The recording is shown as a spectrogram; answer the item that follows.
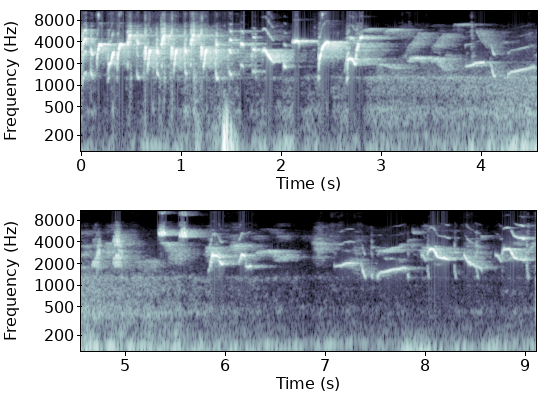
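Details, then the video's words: Flycatcher song used as a training recording for champion songbirds: a dense, fast run of high, sharp chirps and downslurred whistles, loudest in the opening seconds, then scattered quick notes over a faint low hum. "gacoan ngeplong masteran asah mental burung jawara khas srikatan kipas"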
